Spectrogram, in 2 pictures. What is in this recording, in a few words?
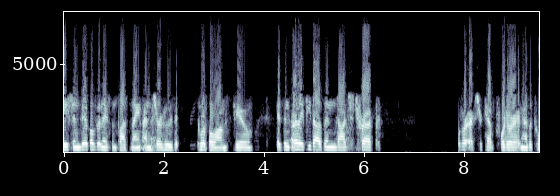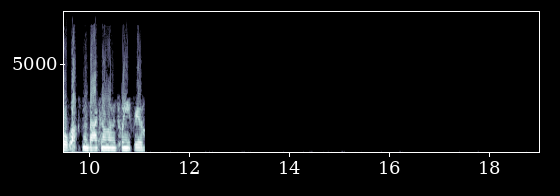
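Sheriff East County, scanner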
